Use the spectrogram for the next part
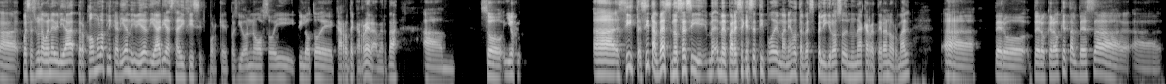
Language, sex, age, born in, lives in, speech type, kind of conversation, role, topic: Spanish, male, 30-34, United States, United States, conversation, unstructured, none, Si pudieras cambiar de lugar con cualquier persona por un día, ¿a quién elegirías?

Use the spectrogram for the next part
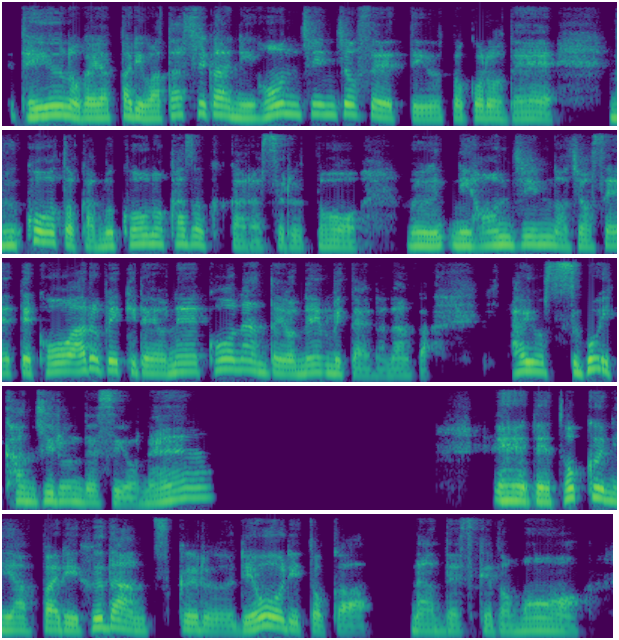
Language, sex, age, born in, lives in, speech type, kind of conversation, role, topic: Japanese, female, 35-39, Japan, United States, conversation, advice, user, 家族の文化的な期待と自分の気持ちは、どうすれば両立できますか？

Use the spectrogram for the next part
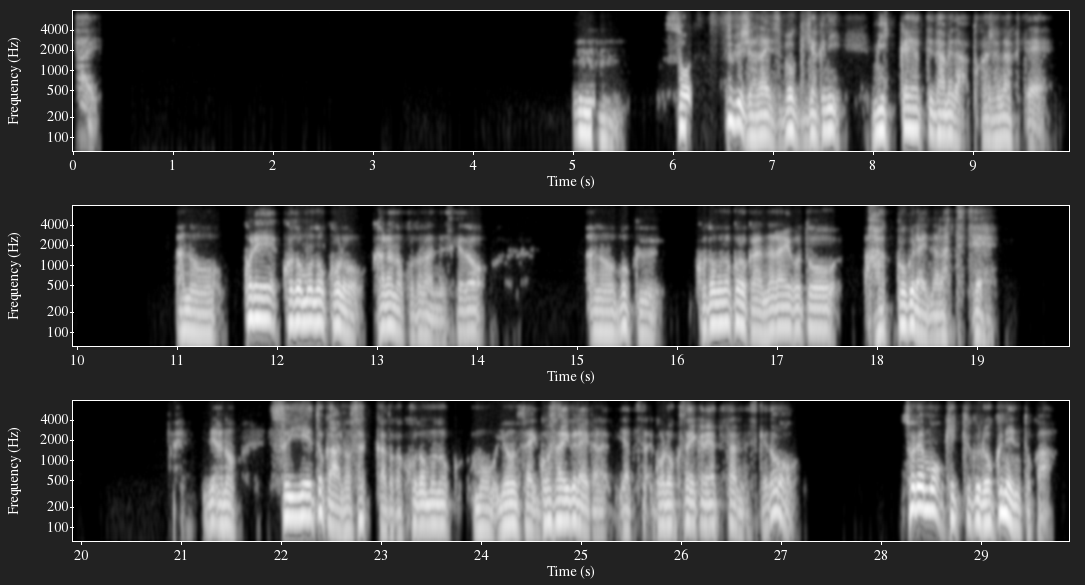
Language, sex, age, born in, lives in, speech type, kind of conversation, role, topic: Japanese, male, 45-49, Japan, United States, conversation, advice, user, 努力しても効果が出ず挫折しそうなときの焦りは、どう向き合えばいいですか？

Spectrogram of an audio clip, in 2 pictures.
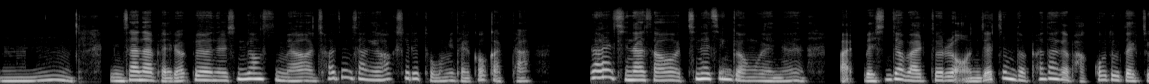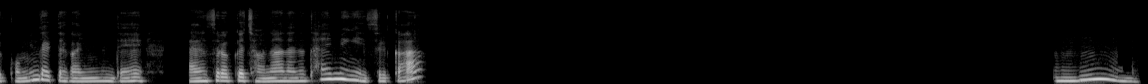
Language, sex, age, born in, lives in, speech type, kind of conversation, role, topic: Korean, female, 45-49, South Korea, France, read, expert-assistant, asker, 직장에서 효과적인 의사소통을 위해 한국어의 높임말과 친근한 말투를 어떻게 균형 있게 사용할 수 있을까요?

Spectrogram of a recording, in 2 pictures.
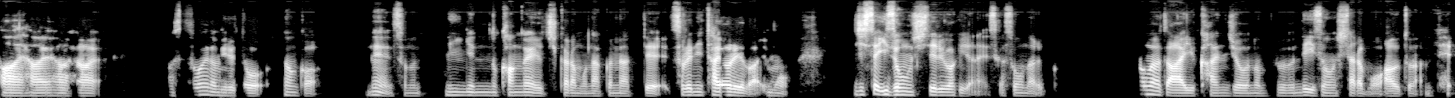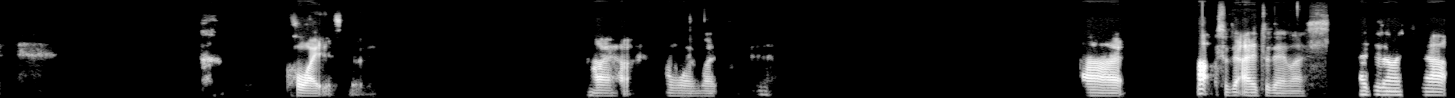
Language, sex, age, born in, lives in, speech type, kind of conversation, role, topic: Japanese, male, 20-24, United States, Japan, conversation, unstructured, none, 未来のロボットにどんなことを期待しますか？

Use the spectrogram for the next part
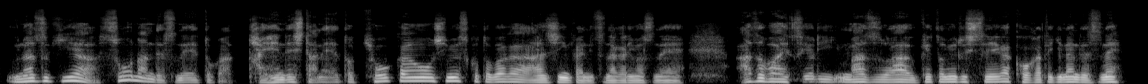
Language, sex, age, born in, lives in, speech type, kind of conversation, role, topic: Japanese, male, 55-59, Japan, Japan, read, expert-assistant, expert, 友人や家族と心の健康について自然に話せるようにするには、どんな工夫ができるでしょうか？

